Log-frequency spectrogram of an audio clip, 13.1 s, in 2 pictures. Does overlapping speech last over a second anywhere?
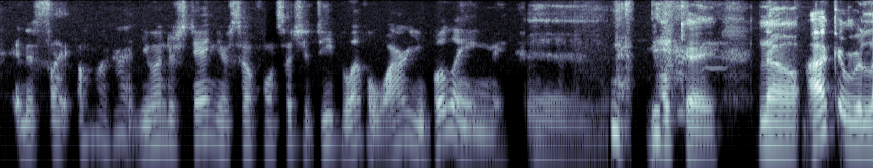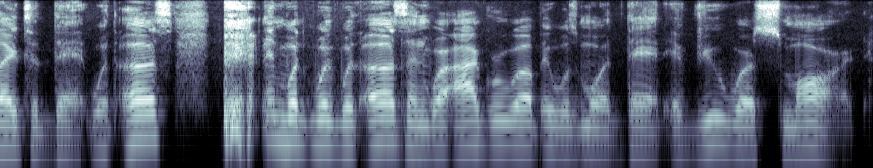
No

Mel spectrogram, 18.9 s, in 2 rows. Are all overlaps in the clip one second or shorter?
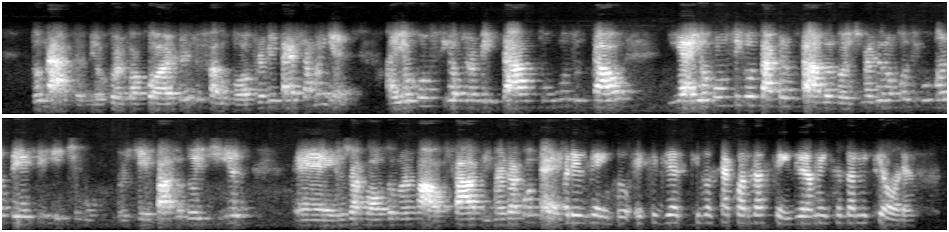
Yes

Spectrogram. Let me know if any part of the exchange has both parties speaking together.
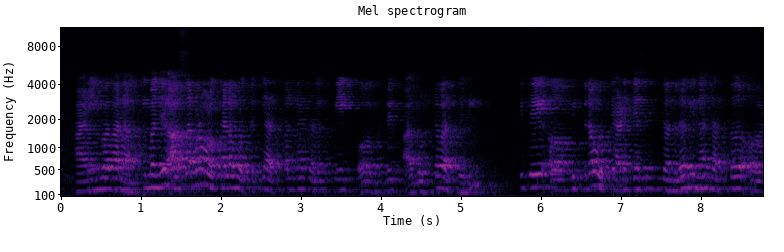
No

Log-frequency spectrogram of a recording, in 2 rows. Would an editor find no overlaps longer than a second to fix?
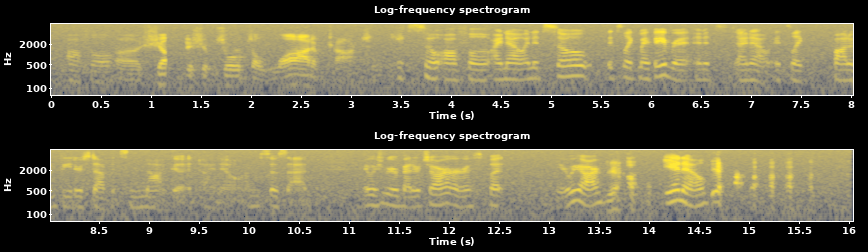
Yes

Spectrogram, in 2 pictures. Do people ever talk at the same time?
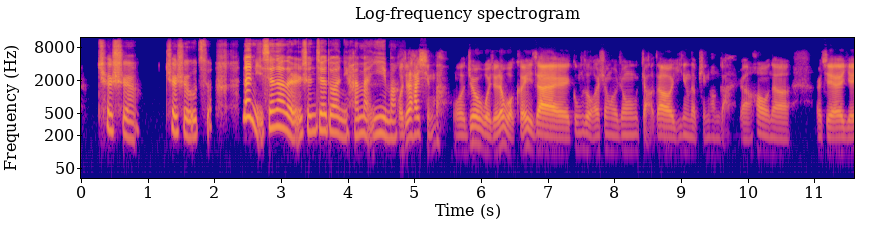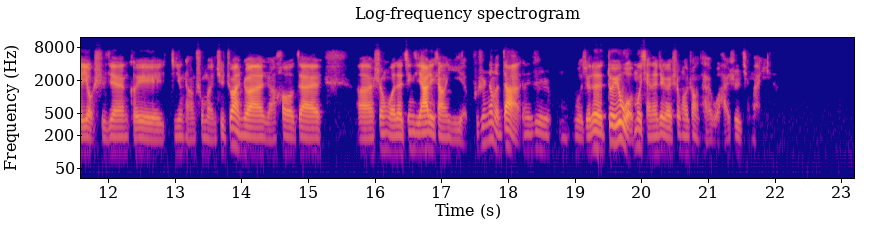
No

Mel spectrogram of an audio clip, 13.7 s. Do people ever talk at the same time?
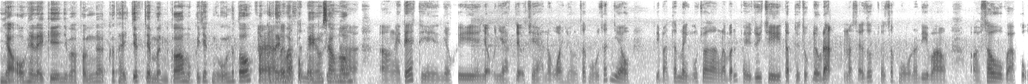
Yes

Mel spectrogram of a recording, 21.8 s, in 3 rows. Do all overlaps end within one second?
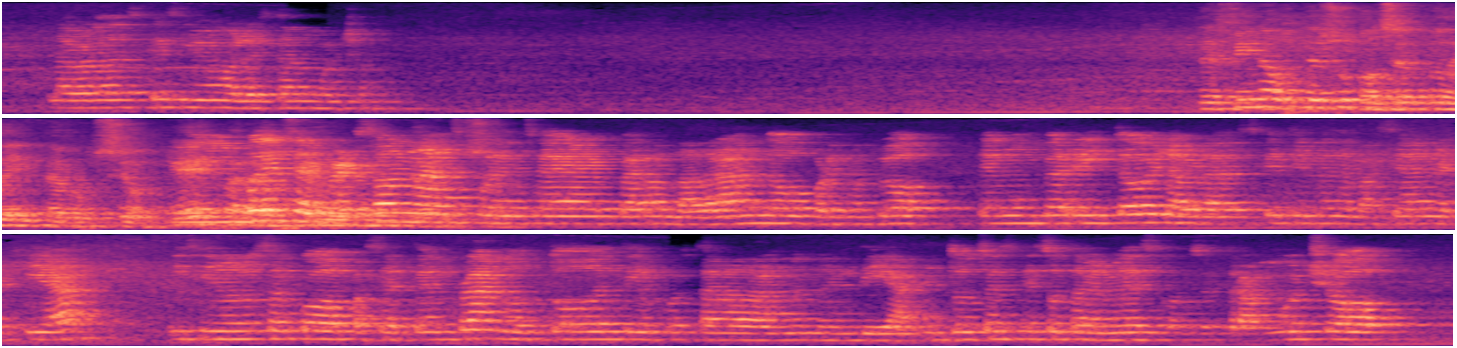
No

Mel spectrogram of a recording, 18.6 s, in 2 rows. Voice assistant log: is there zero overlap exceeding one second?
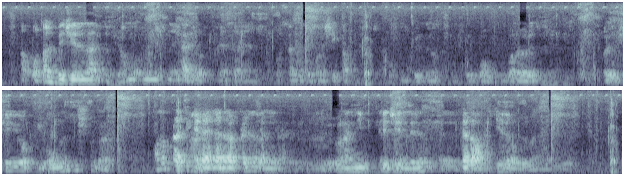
No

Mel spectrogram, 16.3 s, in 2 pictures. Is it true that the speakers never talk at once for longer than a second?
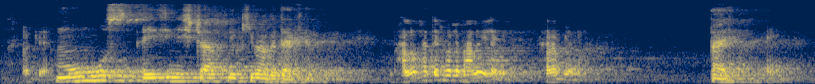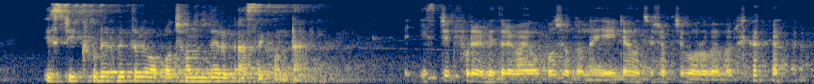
Yes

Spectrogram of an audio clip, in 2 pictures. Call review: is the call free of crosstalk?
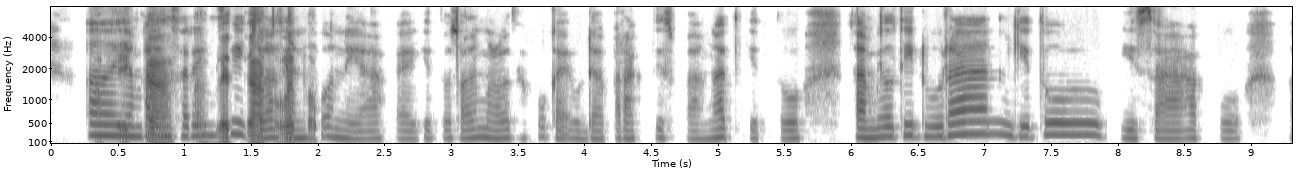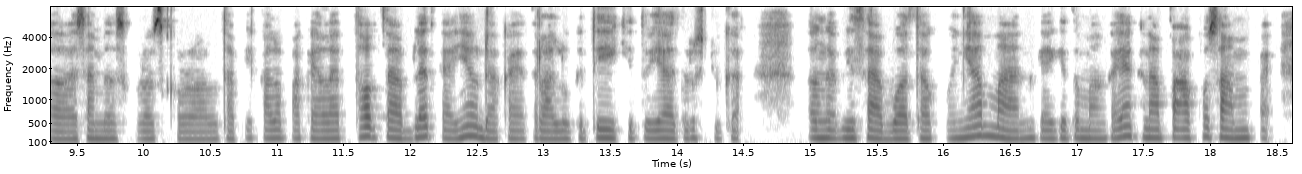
No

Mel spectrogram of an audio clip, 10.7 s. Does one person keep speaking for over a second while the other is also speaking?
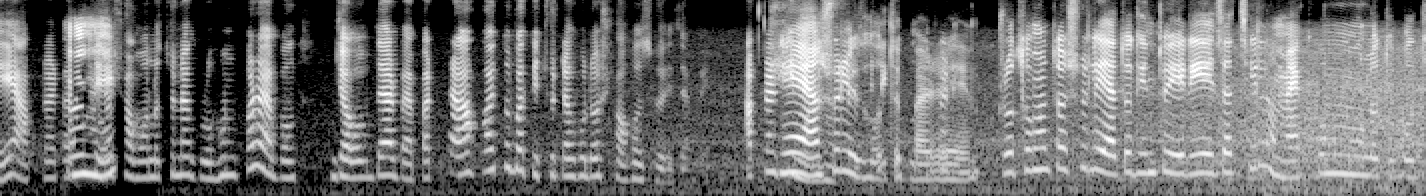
Yes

